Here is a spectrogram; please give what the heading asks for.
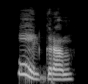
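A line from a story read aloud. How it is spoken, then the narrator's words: Short bird squeak. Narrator (Russian): коротко пропищала птица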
